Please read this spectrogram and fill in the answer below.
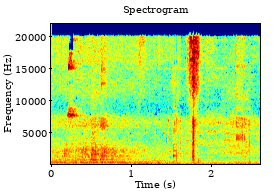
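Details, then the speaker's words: Lada Priora engine idling about 10 days after a hydraulic lifter knock was cured by draining old oil and cranking with cam sensor removed: smooth, even low hum, no ticking or knocking; normal idle. "а сейчас где-то 10 день тут упрямо работает отлично"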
